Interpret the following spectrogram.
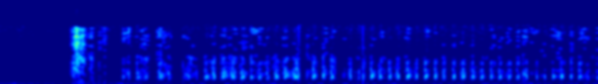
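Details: Pet guinea pigs at night with the lights out, caught on a Ring night-vision camera in their tank enclosure: a fast, steady string of low buzzy pulses, about three or four per second, forming a continuous purring rumble after a sharp opening noise.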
